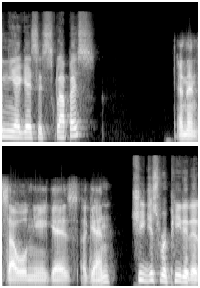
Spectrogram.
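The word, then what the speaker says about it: Ñíguez: Inieguez. Yes, nye, not it's an nye. That's the sound.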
